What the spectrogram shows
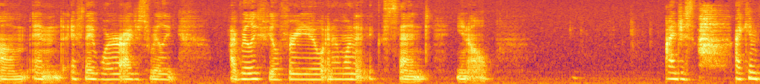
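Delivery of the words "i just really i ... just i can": moved, emotional speech, faltering with words breaking off. Speaking to listeners who had difficult childhoods, getting a little emotional. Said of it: "I'm getting a little emotional".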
